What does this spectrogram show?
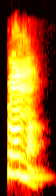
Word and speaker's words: plumber: Plumber. Plumber is not plumber. It's not plumber. Let's stop saying plumber. It's not plumber. The B here is silent. The B is silent.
